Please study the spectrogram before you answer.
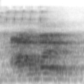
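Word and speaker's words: hour: देखिए एच है, एच क्या है यहाँ? साइलेंट है। क्या है? साइलेंट है। इसको हावर नहीं पढ़ते हैं, क्या पढ़ते हैं? आवर। एच का उच्चारण देखिए, एच ओ यू आर, इसको पढ़ेंगे क्या? आवर।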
